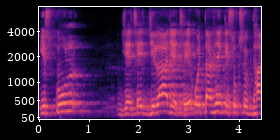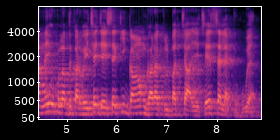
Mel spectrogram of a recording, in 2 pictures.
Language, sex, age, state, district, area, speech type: Maithili, male, 45-60, Bihar, Madhubani, rural, spontaneous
